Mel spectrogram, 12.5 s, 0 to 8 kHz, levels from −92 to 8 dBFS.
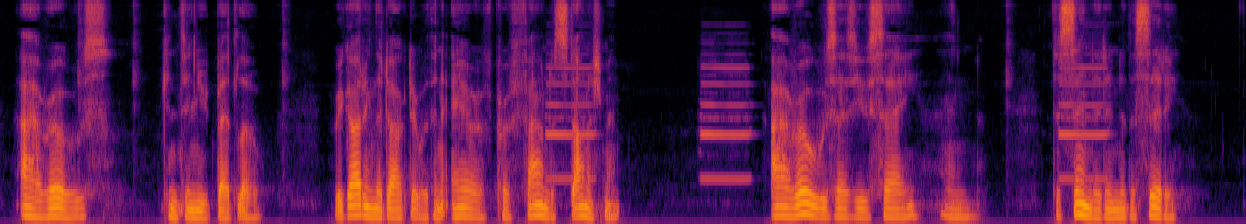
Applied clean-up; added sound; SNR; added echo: none; Wind instrument, woodwind instrument; 16 dB; none.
